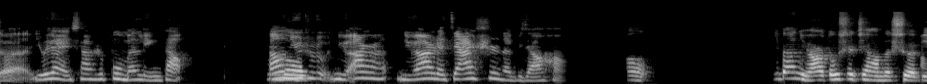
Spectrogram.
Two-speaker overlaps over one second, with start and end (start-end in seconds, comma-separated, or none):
none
